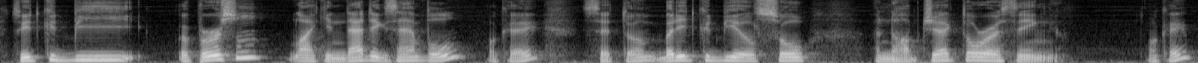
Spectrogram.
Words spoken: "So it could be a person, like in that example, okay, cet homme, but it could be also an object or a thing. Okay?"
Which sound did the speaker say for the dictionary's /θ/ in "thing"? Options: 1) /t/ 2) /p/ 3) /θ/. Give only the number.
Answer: 3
